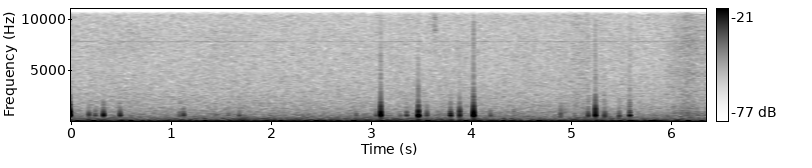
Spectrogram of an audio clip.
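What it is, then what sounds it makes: Silicone mat tapped with nails. Long acrylic nails gently tap a thin, solid, flat pink silicone nail art mat. The soft, short clicks come in scattered clusters with almost no ring, over a quiet, steady low rumble.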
